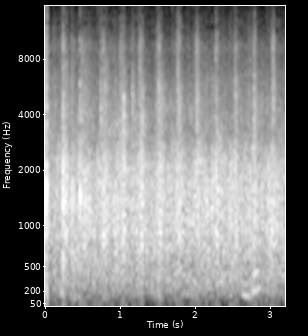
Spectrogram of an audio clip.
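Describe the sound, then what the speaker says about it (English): Steady, dense applause from a seated audience at a college of education awards ceremony, continuous and even throughout, with faint voices mixed in beneath the clapping. "One more round of applause for all of our awardees"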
